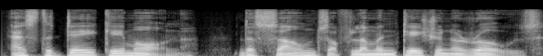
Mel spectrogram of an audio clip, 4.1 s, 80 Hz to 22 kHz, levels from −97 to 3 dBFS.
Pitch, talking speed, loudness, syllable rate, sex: 105 Hz, 145 wpm, -16 LUFS, 4.0 syllables/s, male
